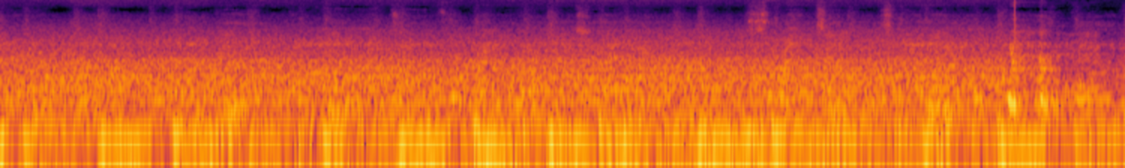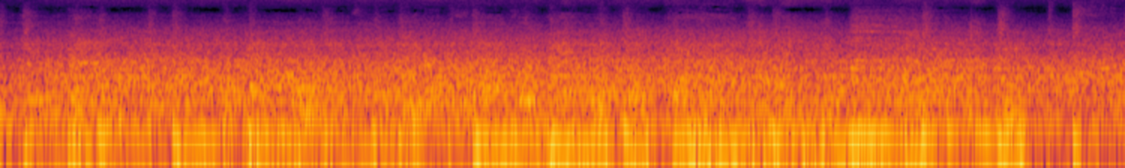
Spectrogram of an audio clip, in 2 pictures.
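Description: Background music with a low bass line that changes note every second or so, over a steady rushing noise.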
